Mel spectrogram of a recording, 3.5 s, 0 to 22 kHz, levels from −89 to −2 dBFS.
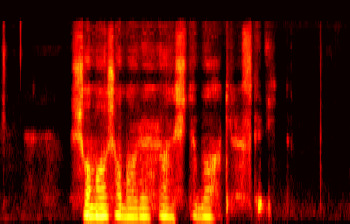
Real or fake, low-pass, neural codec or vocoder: fake; 14.4 kHz; codec, 32 kHz, 1.9 kbps, SNAC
